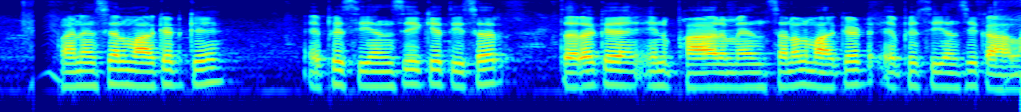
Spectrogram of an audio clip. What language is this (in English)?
Bhojpuri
